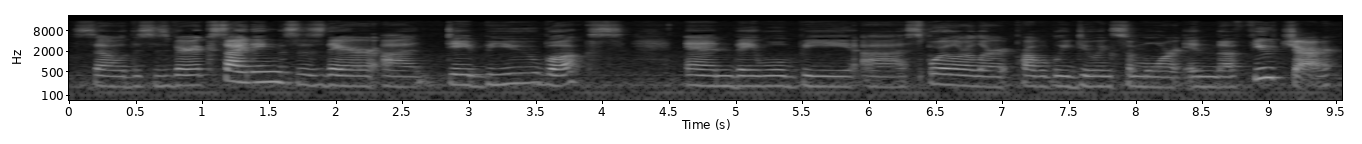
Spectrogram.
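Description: A woman in her thirties informally hosting a children's storytime, pausing as she addresses young listeners. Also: medium pitch, steady tone. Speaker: children's library storytime host. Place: small room indoors. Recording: noisy home recording.

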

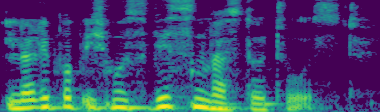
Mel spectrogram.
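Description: Mellow, worried mother played by a woman. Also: medium pitch, fairly quick, slightly rough, natural voice. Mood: insistent. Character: worried, probing mother of two, office worker. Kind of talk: German radio play for children, 1970s.

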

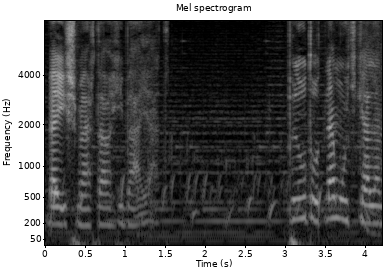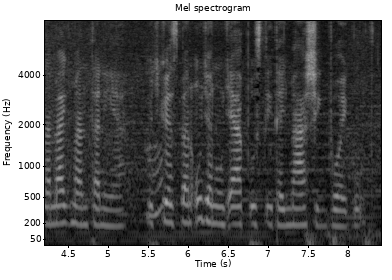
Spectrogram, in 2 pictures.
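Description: Female storyteller, scripted fairy tale narration, medium pitch, prominent background music. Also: fairly even intonation.

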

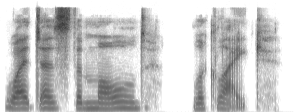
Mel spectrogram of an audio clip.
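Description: A woman guides a visualization in short, measured phrases. Her delivery is very slow and a little low, with a creaky fry at the edges. The sound is dry, without room echo, and she leaves space between instructions. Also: completely flat delivery. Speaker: guided meditation host.

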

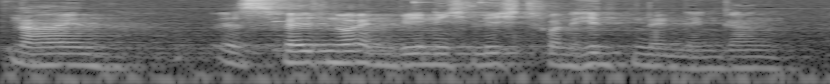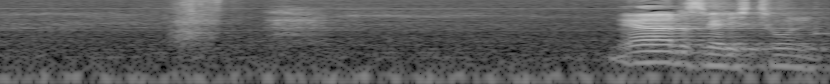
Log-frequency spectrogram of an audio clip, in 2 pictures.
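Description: An echoing space carries the high voice of a man playing an anxious, sarcastic captive in a horror audio drama. He speaks slowly and haltingly, with a bright, tense edge. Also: steady tone. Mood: relieved, tense. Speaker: voice actor. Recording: echoey hall reverb, faint background noise.

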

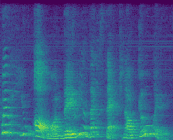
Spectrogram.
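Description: A man's voice: extremely high pitch, huge pitch swings, unhurried, full character voice. An older man voicing a stern, dismissive storybook mother with a curt, scolding manner. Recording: echoey hall from far off, some noise.

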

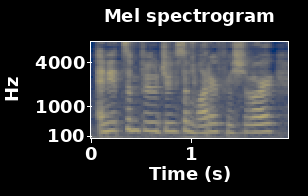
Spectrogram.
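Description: A young woman in her twenties chatting casually on a gaming live stream, her voice slightly hoarse and worn, talking from a small room into a mic set far from her with the gain turned up. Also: on the high side, steady tone, a little fast, noisy background. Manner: chatty, apologetic, greets viewers by name. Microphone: desk mic set far from her, gain turned up.

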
